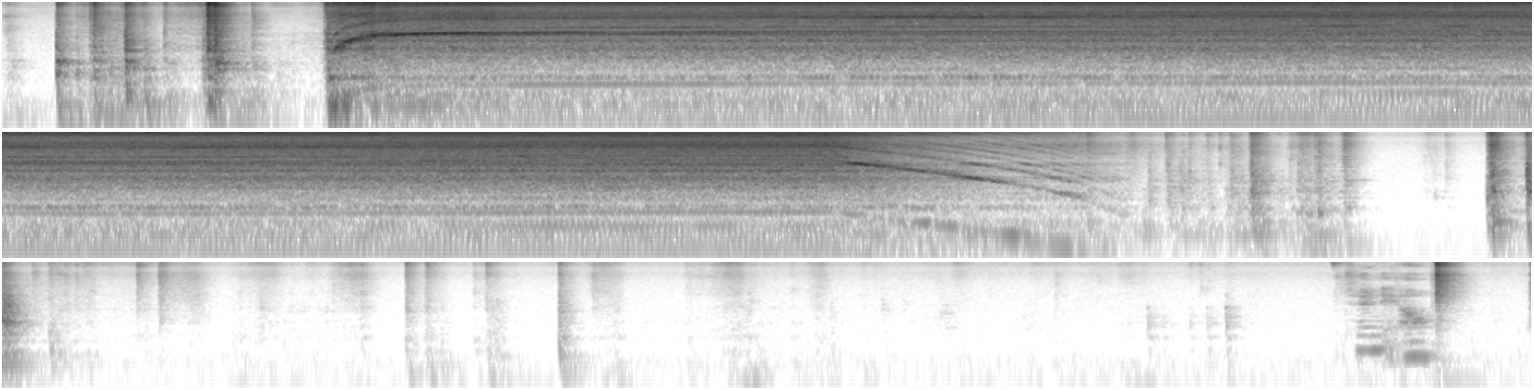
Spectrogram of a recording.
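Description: A food processor blade spins biscuits and butter into a wet-sand crumb, a loud, steady motor whir that starts abruptly, runs about ten seconds, then winds down to clicks and handling noises.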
